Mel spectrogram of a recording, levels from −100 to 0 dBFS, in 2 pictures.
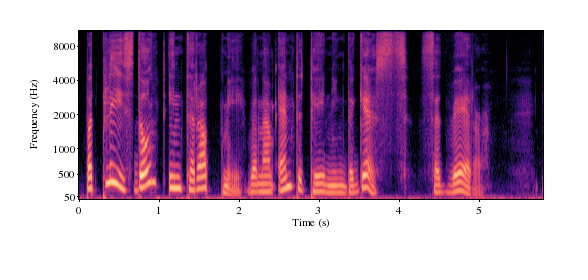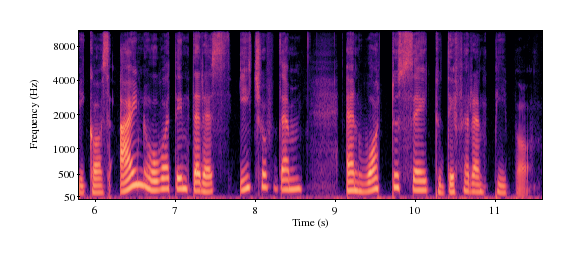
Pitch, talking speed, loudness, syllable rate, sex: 190 Hz, 145 wpm, -21 LUFS, 4.4 syllables/s, female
